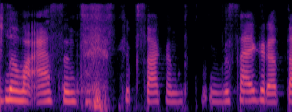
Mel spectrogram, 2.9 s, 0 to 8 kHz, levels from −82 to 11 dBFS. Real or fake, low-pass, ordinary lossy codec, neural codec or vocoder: fake; 7.2 kHz; MP3, 48 kbps; codec, 16 kHz in and 24 kHz out, 2.2 kbps, FireRedTTS-2 codec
